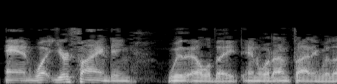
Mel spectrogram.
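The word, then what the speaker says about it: LAV8: Letter A, letter V, 8. Pronounced Elevate.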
